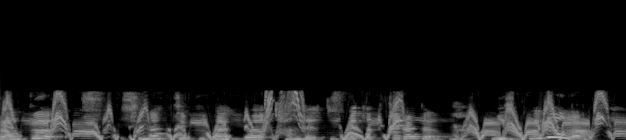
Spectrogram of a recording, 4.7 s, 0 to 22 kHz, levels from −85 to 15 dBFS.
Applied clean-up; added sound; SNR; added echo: neural mask model Resemble Enhance denoiser.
